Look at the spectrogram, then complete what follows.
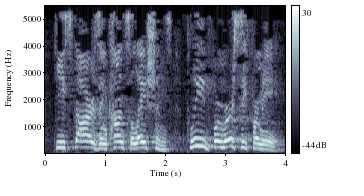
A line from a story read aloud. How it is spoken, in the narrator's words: he exclaimed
